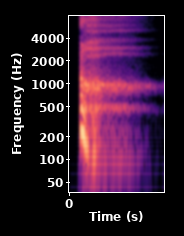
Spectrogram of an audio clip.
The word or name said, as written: 吼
